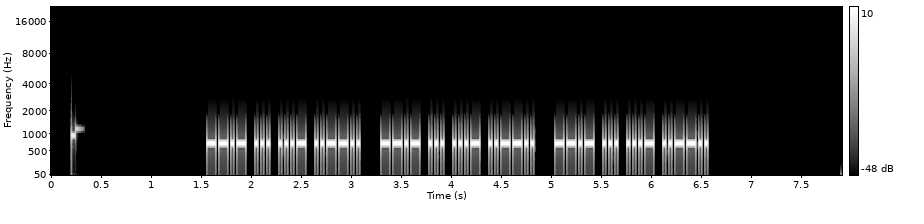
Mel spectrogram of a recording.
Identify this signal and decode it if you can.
Morse code, heard as a keyed tone, about 40 wpm, 700 Hz. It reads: QSV? QSV? QSV?
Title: Q-Codes Repeated 3x 40wpm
